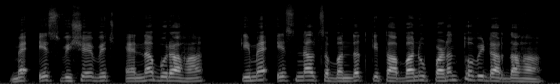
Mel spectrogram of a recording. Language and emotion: Punjabi, fearful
